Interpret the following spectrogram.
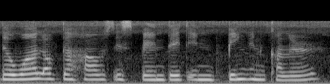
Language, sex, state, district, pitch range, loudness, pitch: English, female, Arunachal Pradesh, Lower Dibang Valley, 210-235 Hz, -18 LUFS, 225 Hz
